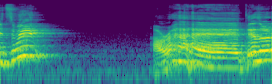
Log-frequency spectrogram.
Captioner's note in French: Silence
